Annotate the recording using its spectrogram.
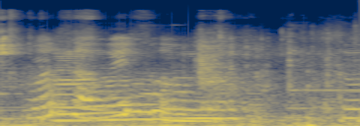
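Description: A toddler's voice babbling, without clear words.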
